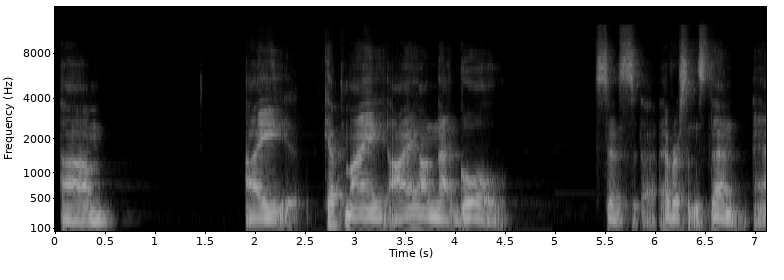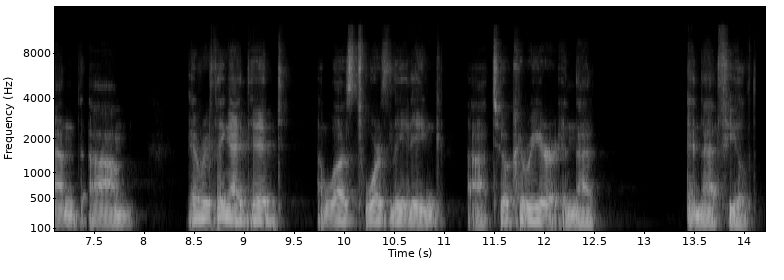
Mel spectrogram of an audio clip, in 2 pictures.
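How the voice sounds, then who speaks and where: A man's voice: sits low, steady tone, slow pace. A physician guest from Egypt, a man who speaks thoughtfully and hesitantly with many fillers. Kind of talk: podcast interview.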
